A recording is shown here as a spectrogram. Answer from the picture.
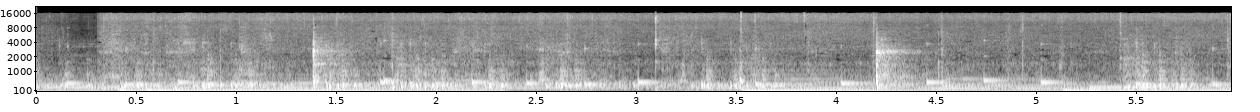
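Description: Ground chili masala sizzling in coconut oil in a clay pot, stirred with a wooden spatula that scrapes sharply against the pot a few times. The masala is being sautéed until cooked through. Soft background music plays underneath.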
